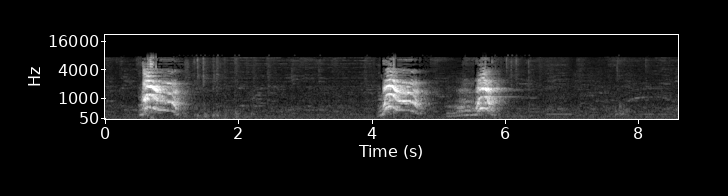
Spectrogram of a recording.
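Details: Lucy, an eight-week-old Beagle puppy, barks nervously at a tom cat while playing: one high bark, a pause of about three seconds, then two closer barks, the last with a soft lead-in.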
